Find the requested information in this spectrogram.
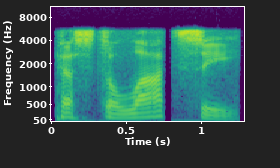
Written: Pestalozzi

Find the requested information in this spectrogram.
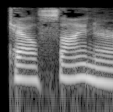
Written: calciner

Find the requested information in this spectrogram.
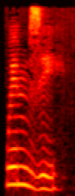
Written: Wimsey

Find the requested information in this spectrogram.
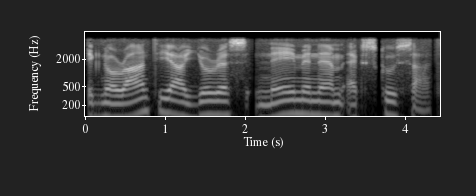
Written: ignorantia juris neminem excusat

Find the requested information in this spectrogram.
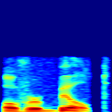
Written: overbuilt

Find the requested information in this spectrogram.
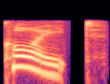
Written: quoit

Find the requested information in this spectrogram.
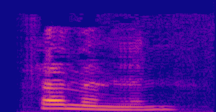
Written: feminin

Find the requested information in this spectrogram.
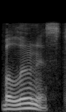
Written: balloonist

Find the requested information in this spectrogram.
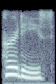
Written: hurdies

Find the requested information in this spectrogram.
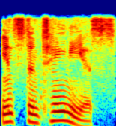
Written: instantaneous

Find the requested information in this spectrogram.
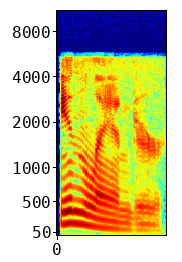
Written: inlander

